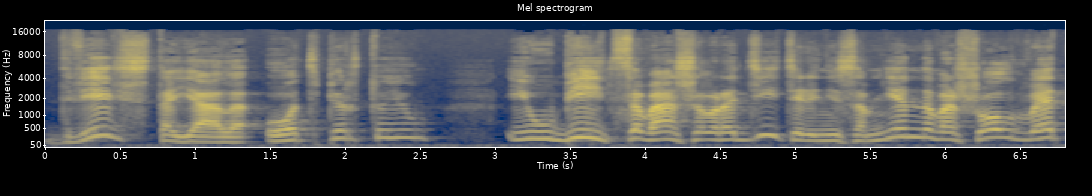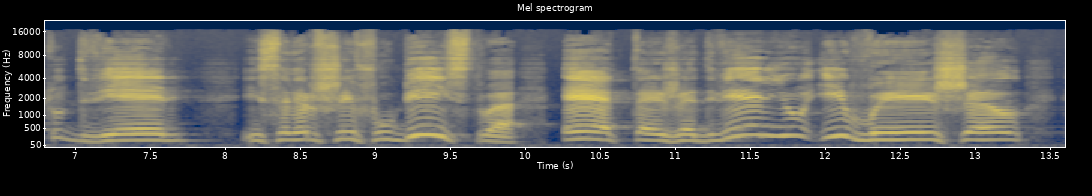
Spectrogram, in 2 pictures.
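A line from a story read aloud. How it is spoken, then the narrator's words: Slow, clipped, deliberate. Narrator (Russian): как бы отчеканивая, медленно и раздельно произнес прокурор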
